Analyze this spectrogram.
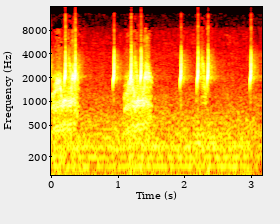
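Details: Quail (batair) heard as a hunting call for night use: harsh raspy bursts mixed with sharp, high, clipped notes in pairs, recurring roughly every second over a low steady hum.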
